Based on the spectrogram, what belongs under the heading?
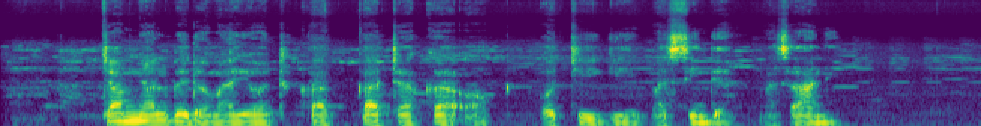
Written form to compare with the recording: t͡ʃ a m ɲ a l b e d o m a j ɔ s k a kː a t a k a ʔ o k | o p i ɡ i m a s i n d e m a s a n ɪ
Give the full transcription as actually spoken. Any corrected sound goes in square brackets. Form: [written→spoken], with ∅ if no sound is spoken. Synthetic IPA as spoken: t͡ʃ a m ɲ a l b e d o m a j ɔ [s→t] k a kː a t a k a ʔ [o→ɔ] k | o [p→t] i ɡ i m a s i n d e m a s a n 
